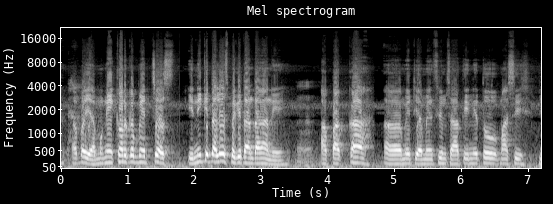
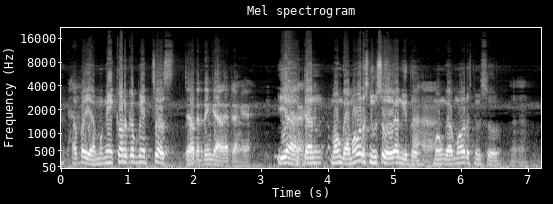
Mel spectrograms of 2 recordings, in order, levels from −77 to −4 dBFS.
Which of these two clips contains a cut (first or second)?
first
